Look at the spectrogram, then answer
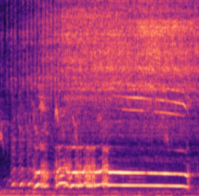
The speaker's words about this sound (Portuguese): Foi fazer isso e o galo cantar.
